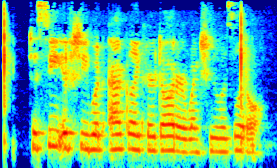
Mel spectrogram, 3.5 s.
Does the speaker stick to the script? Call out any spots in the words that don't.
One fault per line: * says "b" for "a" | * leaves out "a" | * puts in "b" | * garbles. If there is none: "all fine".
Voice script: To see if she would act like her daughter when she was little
all fine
